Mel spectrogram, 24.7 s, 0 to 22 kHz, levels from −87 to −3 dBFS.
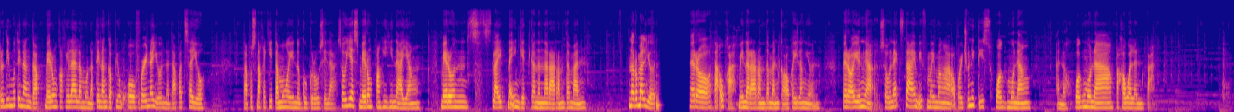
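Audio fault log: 13.01–13.09 s, burst of packet loss: About 60 ms of audio is missing. The receiver stretches the last sound for roughly 53 ms and turns it down, so a held buzz or fading hiss replaces what should be there, and the sound then resumes further along. On a spectrogram the harmonics or noise band freeze into flat horizontal streaks that dim toward the right. The waveform shows a repeating, shrinking pattern before normal detail returns.
13.09–13.12 s, short concealed packet loss: Directly after the burst, another 20 ms fails to arrive in time. The receiver fills about 18 ms by extending the preceding sound and blending back into the real audio, which sounds like a brief smear or wobble and can swallow a short consonant. On a spectrogram it is a narrow vertical band where fine detail softens and transients vanish. The waveform shows a slightly smoothed patch with a soft join at each edge.
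13.16–13.80 s, long network dropout: Roughly 620 ms of audio never plays. For the first instant the last sound carries on as a fading buzz or hiss, then it falls away into about 530 ms of silence before the audio comes back further along, with the stretch in between lost. The likely cause is a network interruption. On a spectrogram this is a wide blank column after a brief dimming smear, and the waveform shows a near-flat line.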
